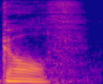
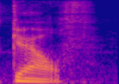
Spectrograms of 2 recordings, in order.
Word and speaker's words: Galf: go golf galf farewell not golf it's galf this game mispronounces a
